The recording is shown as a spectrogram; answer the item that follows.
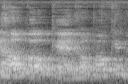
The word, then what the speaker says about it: Hoboken: Did I say it right? Hoboken. You did, Hoboken, no joking.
